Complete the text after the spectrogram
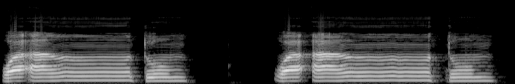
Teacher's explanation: نون ساکن کے بعد تا ہے، حروف اخفا ہے تو غنہ کریں گے، آواز ناک میں چھپائیں گے.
